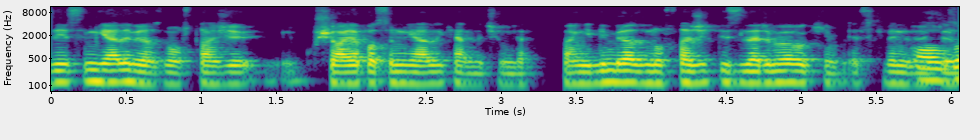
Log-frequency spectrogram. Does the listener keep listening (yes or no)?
no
